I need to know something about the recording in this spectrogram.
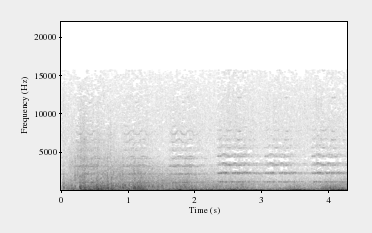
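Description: Thunder and rain sound effect: a crack of thunder breaks in suddenly and rumbles on under a steady hiss of rain, with held tones of eerie background music coming in about halfway through.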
